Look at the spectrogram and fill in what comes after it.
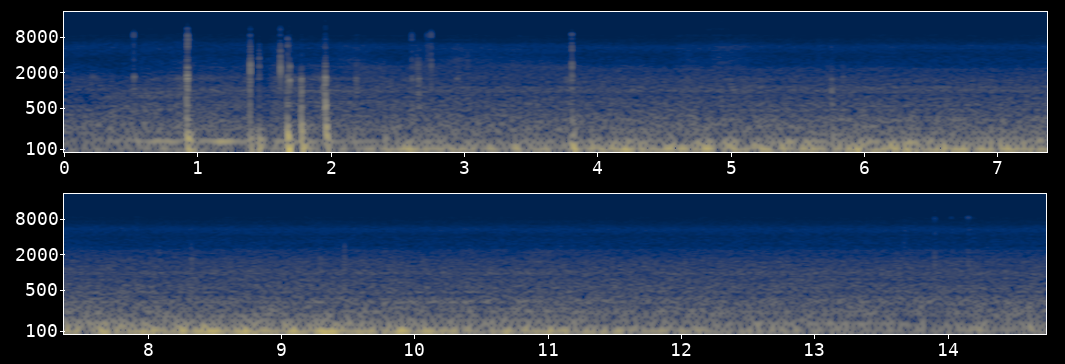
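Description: Running noise inside an Amtrak Empire Builder passenger car under way: a steady low rumble of wheels on rail. A handful of sharp clicks and knocks come in quick succession during the first few seconds.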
